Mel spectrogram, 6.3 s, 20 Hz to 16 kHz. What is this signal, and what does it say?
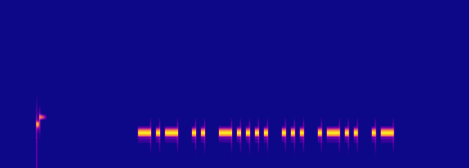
Morse code, heard as a keyed tone, about 20 wpm, 700 Hz. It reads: KI6SLA
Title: 2023 SOTA Chaser Call Signs - 20wpm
